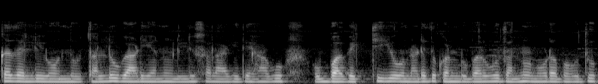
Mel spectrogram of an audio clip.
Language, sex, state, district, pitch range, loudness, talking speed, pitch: Kannada, male, Karnataka, Bellary, 130-135 Hz, -23 LUFS, 100 wpm, 130 Hz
